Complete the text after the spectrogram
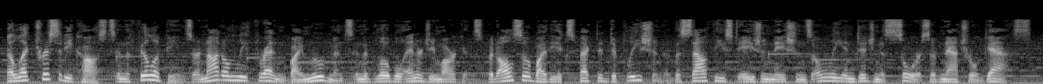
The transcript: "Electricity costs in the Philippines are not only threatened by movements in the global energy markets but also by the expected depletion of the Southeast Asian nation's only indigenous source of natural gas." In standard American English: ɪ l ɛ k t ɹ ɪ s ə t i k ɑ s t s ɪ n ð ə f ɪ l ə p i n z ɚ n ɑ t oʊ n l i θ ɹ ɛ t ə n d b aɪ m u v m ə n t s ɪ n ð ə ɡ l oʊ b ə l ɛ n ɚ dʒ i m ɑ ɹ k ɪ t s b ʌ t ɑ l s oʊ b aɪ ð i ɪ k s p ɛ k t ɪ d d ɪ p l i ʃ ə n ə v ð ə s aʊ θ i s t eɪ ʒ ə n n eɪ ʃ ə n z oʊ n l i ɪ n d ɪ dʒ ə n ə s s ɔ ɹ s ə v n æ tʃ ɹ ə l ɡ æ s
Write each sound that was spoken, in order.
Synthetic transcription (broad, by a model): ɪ l ɛ k t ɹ ɪ s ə t i k ɑ s t s ɪ n ð ə f ɪ l ə p i n z ɚ n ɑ t oʊ n l i θ ɹ ɛ t n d b aɪ m u v m ə n t s ɪ n ð ə ɡ l oʊ b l ɛ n ɚ dʒ i m ɑ ɹ k ɪ t s b ʌ t ɑ l s oʊ b aɪ ð i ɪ k s p ɛ k t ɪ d d ɪ p l i ʃ ə n ə v ð ə s aʊ θ i s t eɪ ʒ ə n n eɪ ʃ ə n z oʊ n l i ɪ n d ɪ dʒ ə n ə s s ɔ ɹ s ə v n æ tʃ ɹ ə l ɡ æ s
